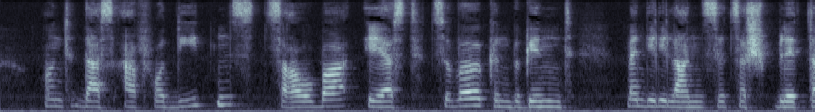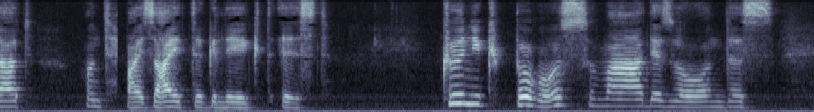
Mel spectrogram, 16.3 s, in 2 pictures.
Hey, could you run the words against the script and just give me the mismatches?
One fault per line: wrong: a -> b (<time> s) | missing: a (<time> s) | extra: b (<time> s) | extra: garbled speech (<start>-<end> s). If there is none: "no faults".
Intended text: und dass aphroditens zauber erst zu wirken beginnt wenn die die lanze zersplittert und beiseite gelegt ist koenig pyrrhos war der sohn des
no faults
